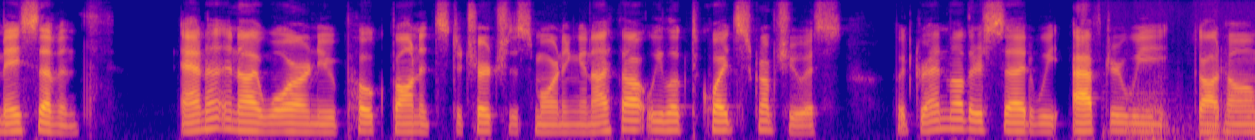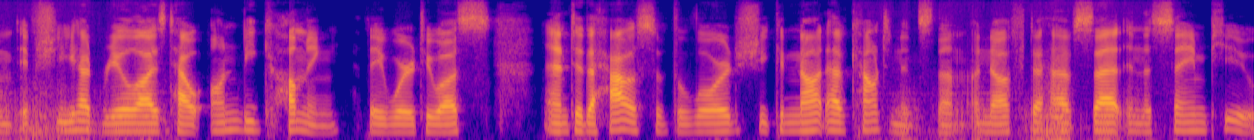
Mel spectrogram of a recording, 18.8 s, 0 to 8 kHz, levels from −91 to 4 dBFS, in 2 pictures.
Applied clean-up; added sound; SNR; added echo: neural separator model SepFormer DNS4.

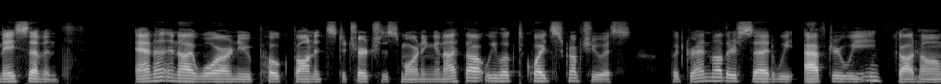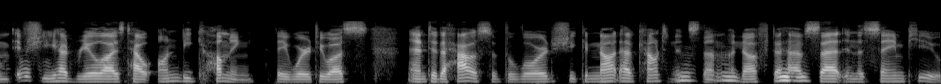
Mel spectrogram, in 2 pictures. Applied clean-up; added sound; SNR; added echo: neural mask model Resemble Enhance denoiser.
